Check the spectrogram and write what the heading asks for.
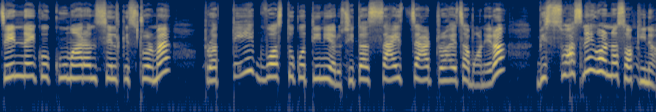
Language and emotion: Nepali, surprised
